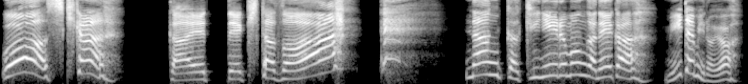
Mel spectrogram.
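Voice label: operation over, Japanese; HK512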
